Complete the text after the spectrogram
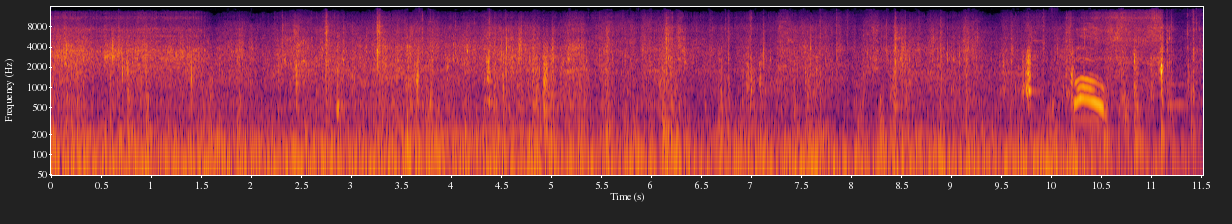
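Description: Bicycle tyres rumble and rattle over rough dirt and rock.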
